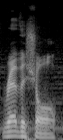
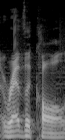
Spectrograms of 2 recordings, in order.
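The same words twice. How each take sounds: First: The name is said without the alcohol-like ending. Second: The name is said to rhyme with alcohol. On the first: The speaker calls it right. "it's Revachol" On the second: The speaker calls it wrong. "Why did he pronounce it like alcohol? It's not Revachol"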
